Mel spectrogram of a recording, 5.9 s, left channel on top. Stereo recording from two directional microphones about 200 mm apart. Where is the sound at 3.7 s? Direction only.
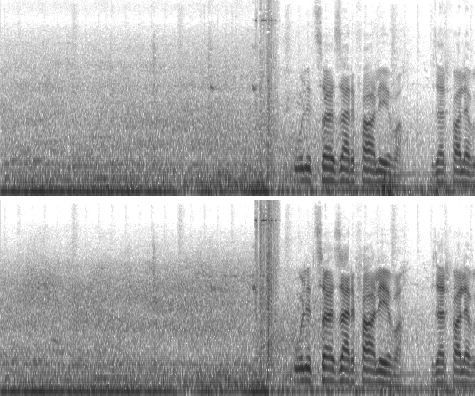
20° left (ahead or behind).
